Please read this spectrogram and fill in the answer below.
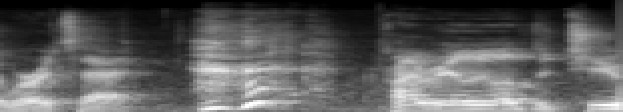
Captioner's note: laughs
